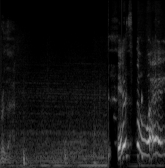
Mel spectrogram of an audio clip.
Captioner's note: Homelander's footsteps thudding; laughing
